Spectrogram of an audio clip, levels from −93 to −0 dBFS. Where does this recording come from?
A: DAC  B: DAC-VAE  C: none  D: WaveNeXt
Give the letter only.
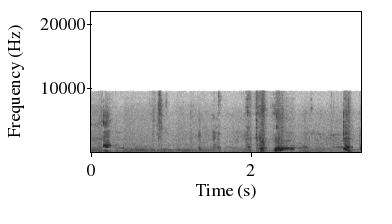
C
